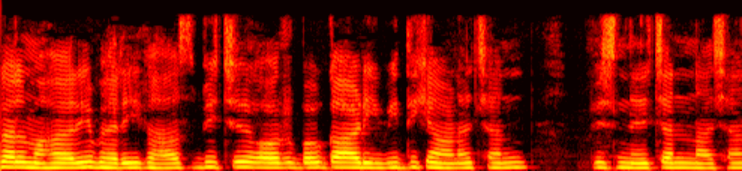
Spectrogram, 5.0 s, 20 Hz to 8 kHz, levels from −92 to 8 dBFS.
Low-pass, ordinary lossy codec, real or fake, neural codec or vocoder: 7.2 kHz; MP3, 64 kbps; real; none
